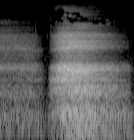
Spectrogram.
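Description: Heavy, breathy panting: a rasping exhale, a short catch, then a longer, louder breath that fades before another begins. No talking.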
